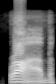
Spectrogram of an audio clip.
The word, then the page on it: rob: American English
